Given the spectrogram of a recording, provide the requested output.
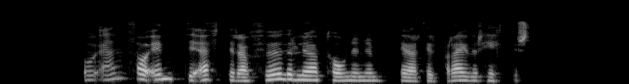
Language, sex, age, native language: Icelandic, female, 40-49, Icelandic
